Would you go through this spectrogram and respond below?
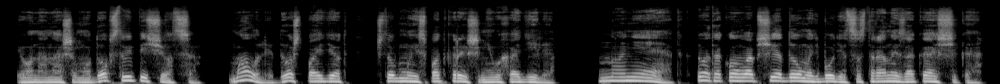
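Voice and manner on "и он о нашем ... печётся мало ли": usual speaking voice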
